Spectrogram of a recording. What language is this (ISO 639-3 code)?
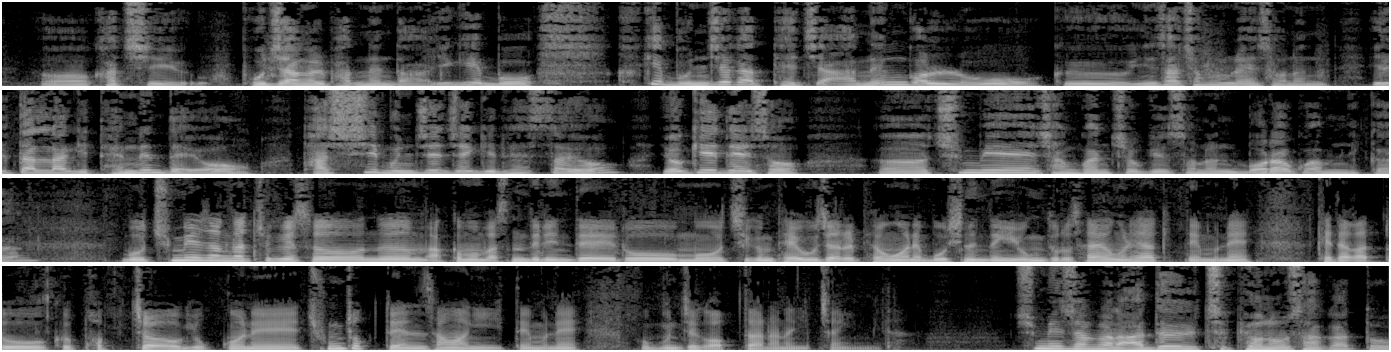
kor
